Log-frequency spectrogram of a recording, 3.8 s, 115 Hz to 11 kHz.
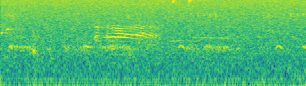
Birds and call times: White-bellied Go-away-bird (Corythaixoides leucogaster): 1.4s

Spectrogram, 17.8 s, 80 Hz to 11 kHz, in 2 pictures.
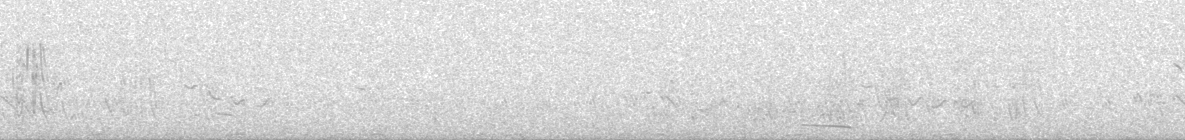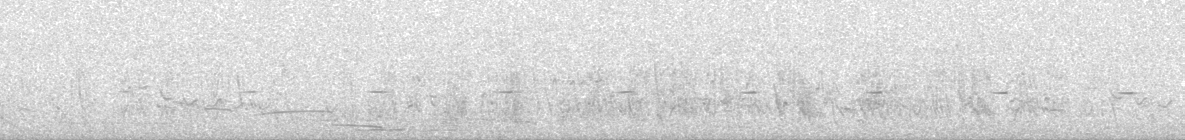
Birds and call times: Pygmy Batis (Batis perkeo): 16.4s

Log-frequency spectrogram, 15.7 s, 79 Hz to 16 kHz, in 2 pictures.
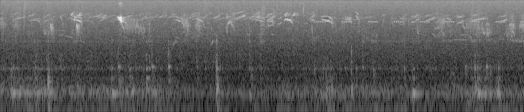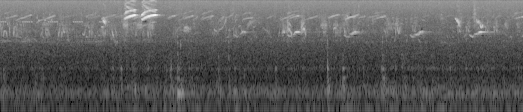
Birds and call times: Tawny-flanked Prinia (Prinia subflava): 1.1s
Red-cheeked Cordonbleu (Uraeginthus bengalus): 9.8s
White-browed Robin-Chat (Cossypha heuglini): 14.2s

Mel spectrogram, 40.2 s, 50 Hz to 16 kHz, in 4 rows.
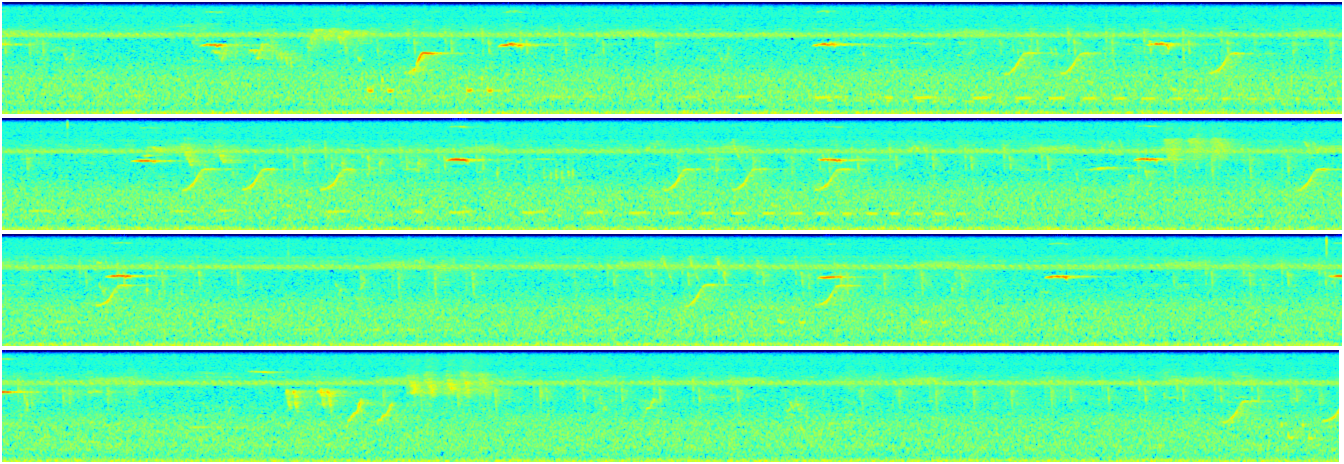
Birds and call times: Slate-colored Boubou (Laniarius funebris): 3.1s
Emerald-spotted Wood-Dove (Turtur chalcospilos): 6.9s
Thrush Nightingale (Luscinia luscinia): 18.6s

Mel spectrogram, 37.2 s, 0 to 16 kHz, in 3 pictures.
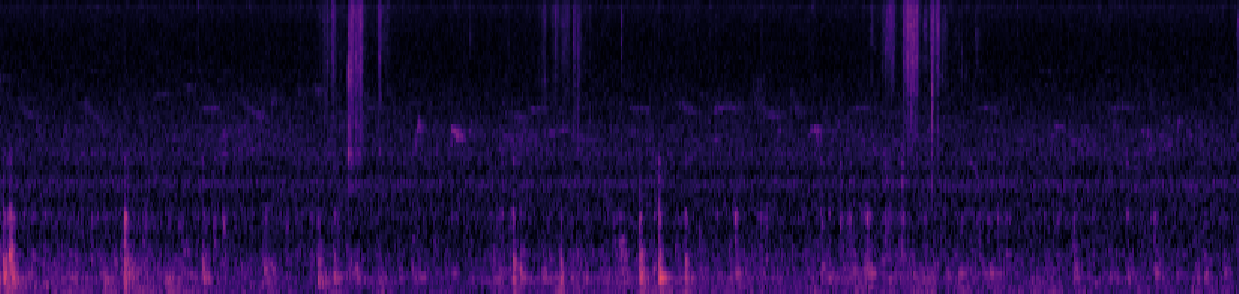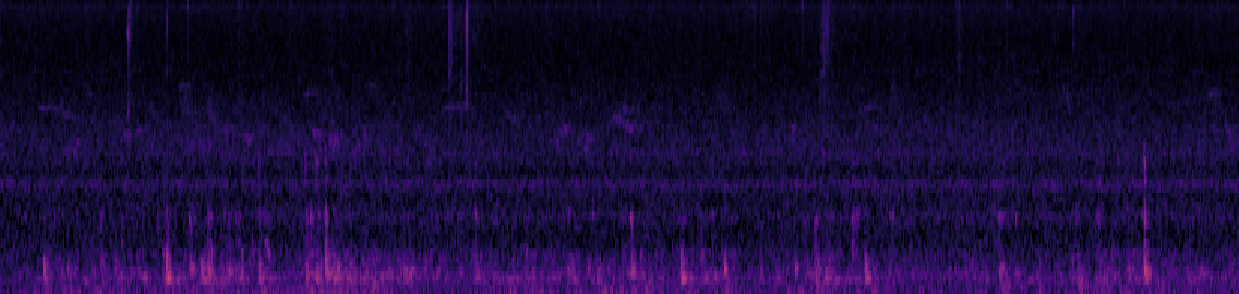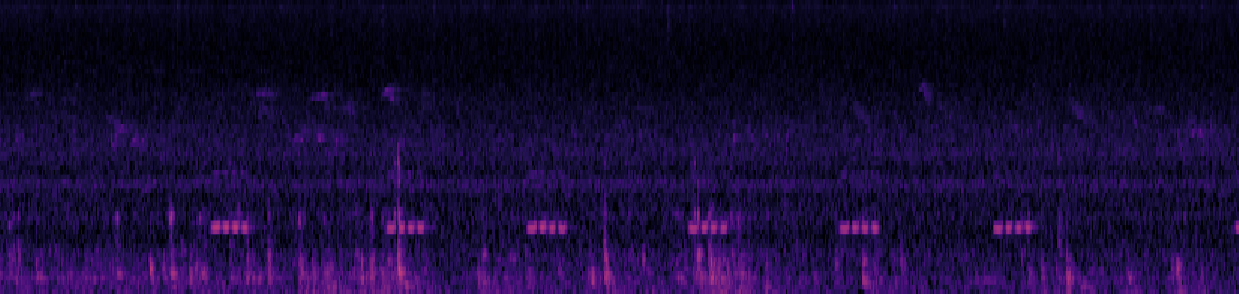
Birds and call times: Tropical Boubou (Laniarius major): 33.4s

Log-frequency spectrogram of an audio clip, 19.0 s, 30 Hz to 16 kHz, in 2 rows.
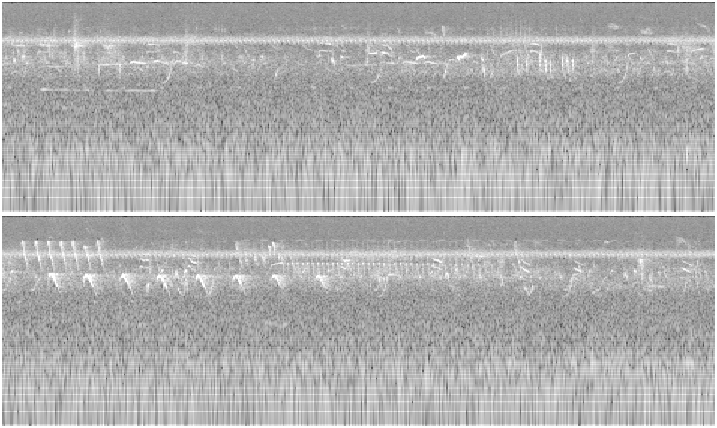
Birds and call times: Black-backed Puffback (Dryoscopus cubla): 11.2s

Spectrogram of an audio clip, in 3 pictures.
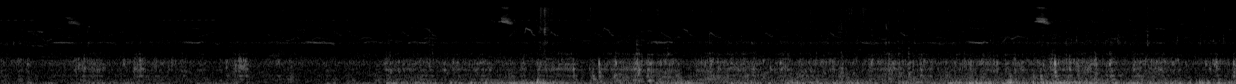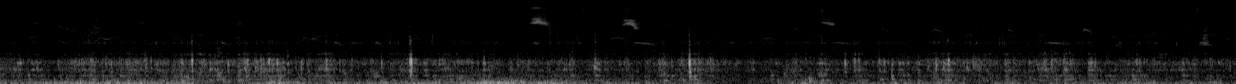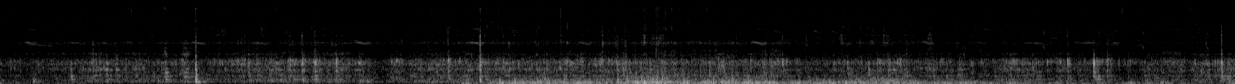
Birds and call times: Kikuyu White-eye (Zosterops kikuyuensis): 1.8s, 9.7s, 18.7s, 28.2s
White-eyed Slaty-Flycatcher (Melaenornis fischeri): 10.3s, 18.5s

